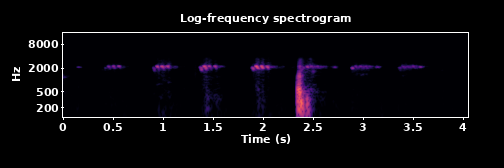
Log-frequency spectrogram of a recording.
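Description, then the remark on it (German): A phone's ringtone plays softly, a series of short, high, chirping tones repeating in an even rhythm, with one brief thump partway through and no talking. “Ne, das ist also, ein sehr sanfter ähm, Ton, den du hast.”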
